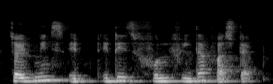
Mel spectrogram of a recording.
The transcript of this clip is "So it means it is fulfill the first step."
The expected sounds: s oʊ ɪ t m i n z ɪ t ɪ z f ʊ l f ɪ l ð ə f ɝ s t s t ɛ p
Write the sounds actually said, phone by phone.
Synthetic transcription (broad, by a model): s oʊ ɪ t m i n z ɪ t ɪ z f ʊ l f ɪ l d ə f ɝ t s t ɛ p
